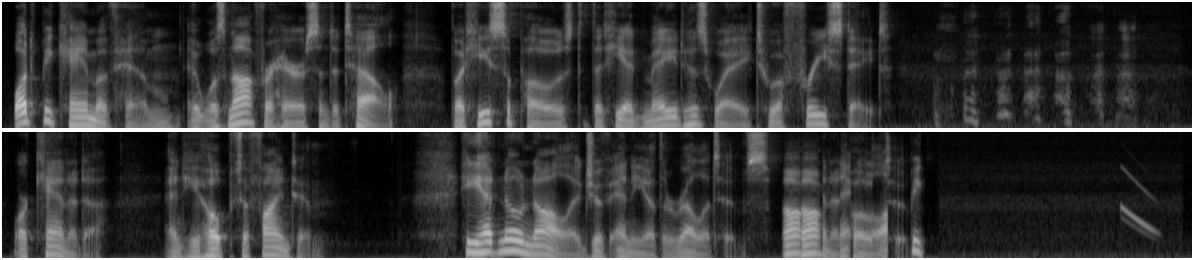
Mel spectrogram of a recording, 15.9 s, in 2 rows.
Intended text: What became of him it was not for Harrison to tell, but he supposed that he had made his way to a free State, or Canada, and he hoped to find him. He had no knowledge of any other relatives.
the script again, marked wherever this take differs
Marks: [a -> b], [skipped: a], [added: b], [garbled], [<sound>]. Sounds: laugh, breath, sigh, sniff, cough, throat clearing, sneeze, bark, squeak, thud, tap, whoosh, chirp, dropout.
What became of him it was not for Harrison to tell, but he supposed that he had made his way to a free State, [laugh] or Canada, and he hoped to find him. He had no knowledge of any other relatives. [garbled] [chirp]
